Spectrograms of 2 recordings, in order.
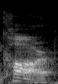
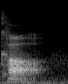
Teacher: it's also an accent that is rhotic so you'll hear people saying car and not cah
